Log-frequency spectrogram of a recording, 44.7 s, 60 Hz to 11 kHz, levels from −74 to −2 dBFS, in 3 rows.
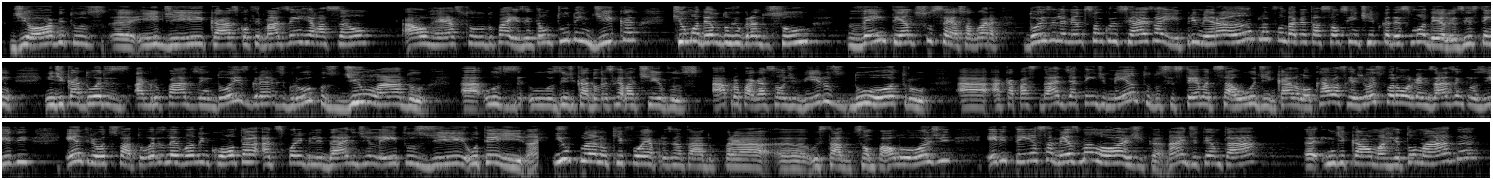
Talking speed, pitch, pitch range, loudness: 155 wpm, 230 Hz, 195-260 Hz, -29 LUFS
